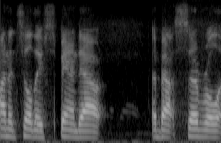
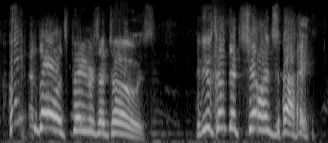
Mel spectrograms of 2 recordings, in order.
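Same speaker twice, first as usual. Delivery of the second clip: loud, booming, high-pitched bellow; 11 semitones higher, 5 dB louder than usual. A game narrator voices an unseen figure shouting down from above, in a loud booming voice. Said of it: "And you hear a loud booming voice".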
